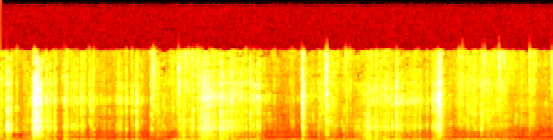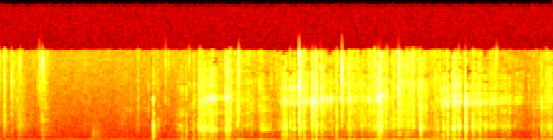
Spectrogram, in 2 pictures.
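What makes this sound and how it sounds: A metal blade carves curls from a solid pink bar of soap held in the hand. It makes soft, crisp scraping and crackling strokes with bright, papery texture over a low, dull rumble. The shavings rise and fade in uneven bursts throughout.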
